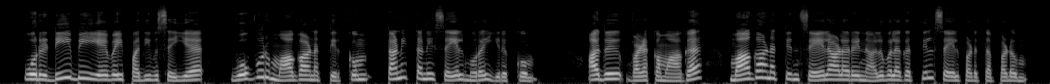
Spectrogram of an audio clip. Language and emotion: Tamil, neutral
